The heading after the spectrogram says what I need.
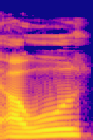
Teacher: اعوذ، یہاں پہ اس لفظ کی ادائیگی میں دو غلطیاں کی جاتی ہیں۔ عین کو حمزہ ادا کیا جاتا ہے اعوذ، اور ذا کو زے پڑھا جاتا ہے اعوذ، جو کہ درست نہیں ہے، اور درست ادائیگی اعوذ ہے۔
